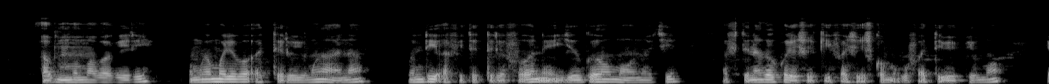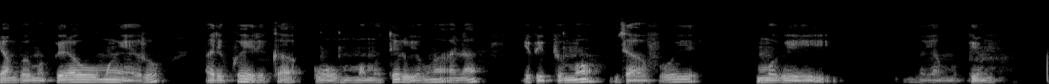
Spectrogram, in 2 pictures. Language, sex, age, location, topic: Kinyarwanda, male, 18-24, Kigali, health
